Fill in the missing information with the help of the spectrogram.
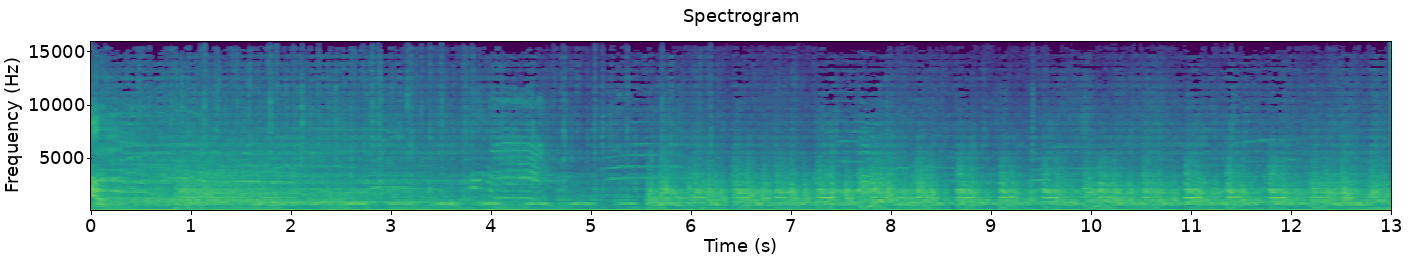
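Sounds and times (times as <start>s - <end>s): rock band playing live: 0.0s - 13.0s.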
